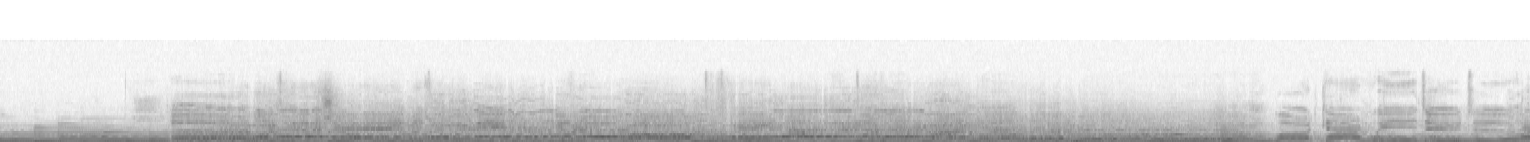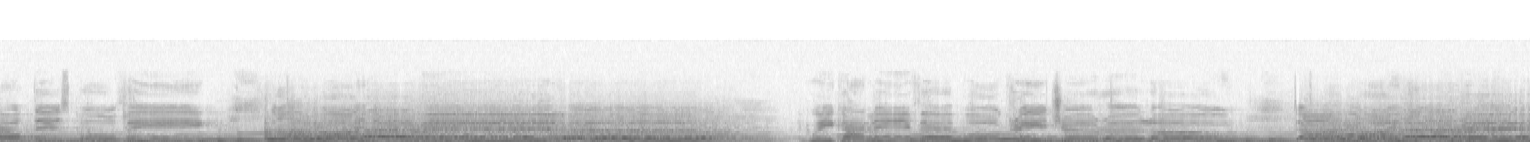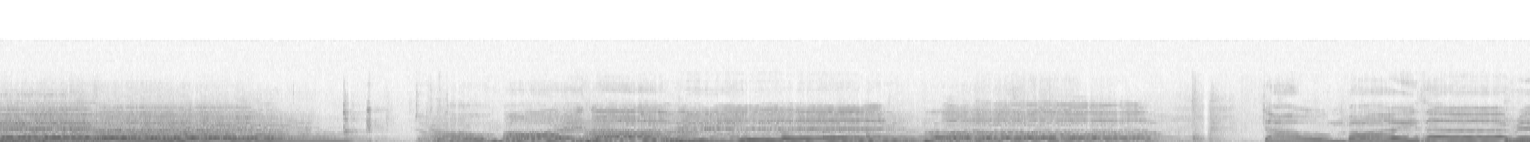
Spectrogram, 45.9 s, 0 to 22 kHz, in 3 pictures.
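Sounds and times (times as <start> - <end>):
children's choir singing: 0.0 - 0.2, 1.6 - 42.7, 43.3 - 45.9
instrumental accompaniment: 0.0 - 13.2, 13.8 - 23.4, 24.0 - 43.0.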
